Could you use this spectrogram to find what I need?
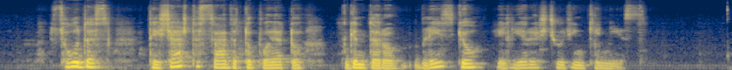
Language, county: Lithuanian, Alytus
